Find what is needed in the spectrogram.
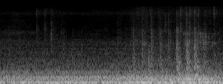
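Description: Lorry engine and road rumble heard from inside the cab while driving slowly, low and steady, growing a little louder toward the end.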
